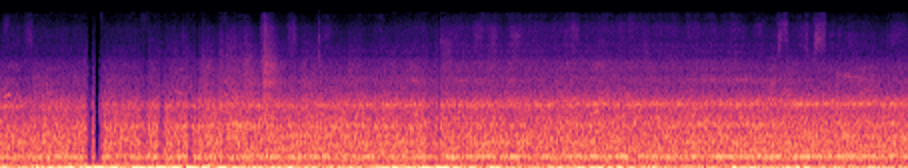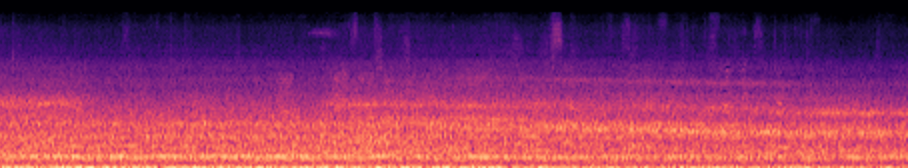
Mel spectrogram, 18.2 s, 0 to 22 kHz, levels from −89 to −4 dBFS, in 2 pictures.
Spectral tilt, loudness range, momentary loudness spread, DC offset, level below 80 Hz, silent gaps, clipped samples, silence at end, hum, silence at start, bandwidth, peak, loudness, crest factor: -7 dB/octave; 2 LU; 3 LU; under 0.1%; -22 dBFS; none; under 0.1%; 0 s; none; 0 s; 5.8 kHz; -2 dBFS; -20 LUFS; 12 dB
